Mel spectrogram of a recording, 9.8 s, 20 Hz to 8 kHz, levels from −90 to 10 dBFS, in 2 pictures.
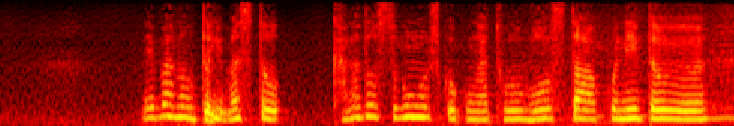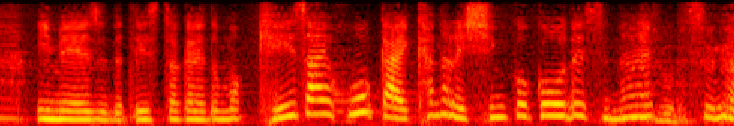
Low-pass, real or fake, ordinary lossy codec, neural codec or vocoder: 7.2 kHz; fake; none; codec, 16 kHz, 0.4 kbps, LongCat-Audio-Codec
